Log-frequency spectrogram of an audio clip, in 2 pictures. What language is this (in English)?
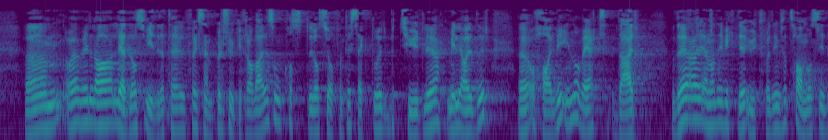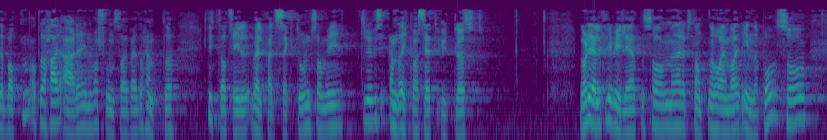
Norwegian Bokmål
